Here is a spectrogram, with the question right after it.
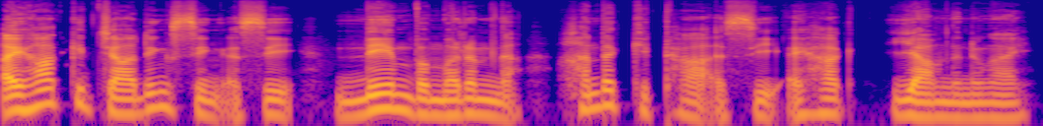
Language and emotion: Manipuri, happy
